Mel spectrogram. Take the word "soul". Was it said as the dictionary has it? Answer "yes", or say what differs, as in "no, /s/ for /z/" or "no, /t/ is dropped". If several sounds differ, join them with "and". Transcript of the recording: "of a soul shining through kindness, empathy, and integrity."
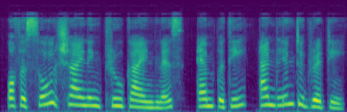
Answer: yes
